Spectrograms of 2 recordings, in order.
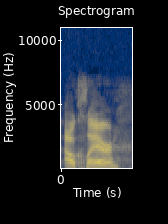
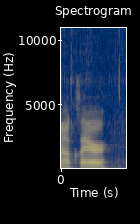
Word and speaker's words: Auclair: Number four is Adam Auclair.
